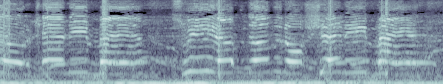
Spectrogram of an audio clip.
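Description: A man's voice pitched very high, in a wavering sing-song or singing delivery, over the steady low rumble of a car cabin.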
